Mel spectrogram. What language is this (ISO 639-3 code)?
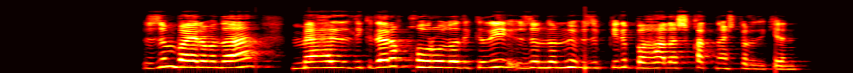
uig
